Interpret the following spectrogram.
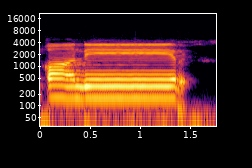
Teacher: kerana qafnya sifat isti'la dibacakan dengan tebal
